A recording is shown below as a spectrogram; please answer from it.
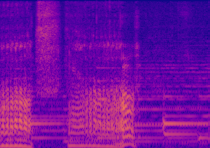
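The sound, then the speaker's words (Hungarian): Angry, voiced growling from a boxer dog, delivered in several tonal, rumbling bursts with a brief hissing rasp between the first two, loud and with no other sound. “és rettentő dühös lett, morgott és csikorgatta a fogát”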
